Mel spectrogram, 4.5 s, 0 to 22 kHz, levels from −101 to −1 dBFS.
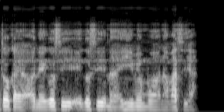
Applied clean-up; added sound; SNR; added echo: none; none; none; none.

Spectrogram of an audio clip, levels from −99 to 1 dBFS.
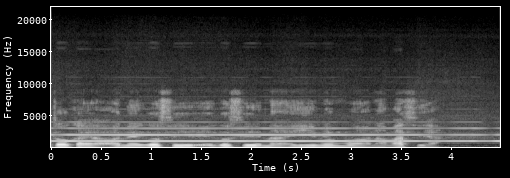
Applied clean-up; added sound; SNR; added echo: none; Wind instrument, woodwind instrument; 2 dB; none.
